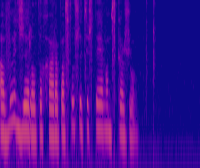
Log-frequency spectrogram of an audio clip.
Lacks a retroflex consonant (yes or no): no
